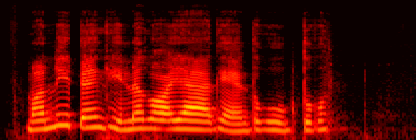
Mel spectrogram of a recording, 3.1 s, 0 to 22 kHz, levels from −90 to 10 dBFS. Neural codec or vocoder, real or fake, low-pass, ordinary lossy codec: codec, 44.1 kHz, 1.7 kbps, Pupu-Codec; fake; none; none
